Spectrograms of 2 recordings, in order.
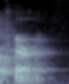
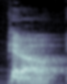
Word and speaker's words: Pierrot: produced Perot or Parrot. – Pierrot.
